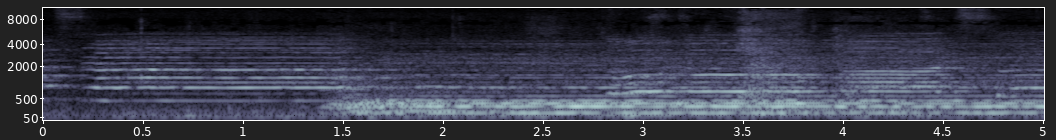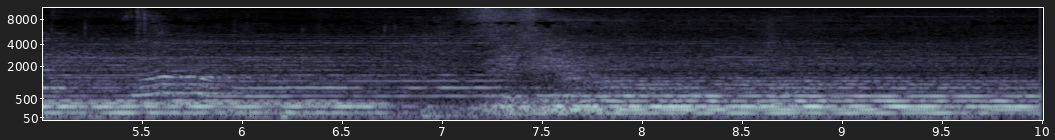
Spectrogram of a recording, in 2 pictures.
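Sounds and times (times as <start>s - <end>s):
choir singing held chord: 1.4s - 10.0s.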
